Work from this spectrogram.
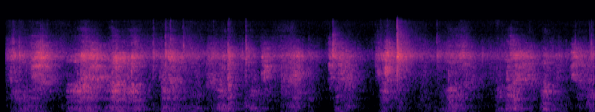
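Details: Two Staffordshire Bull Terriers, Roxy aged two years and Ralph aged eight months, play-fighting in a tug-of-war game indoors. Dense, rough bursts of growling and snarling rise and fall every half second or so.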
